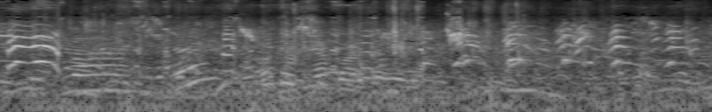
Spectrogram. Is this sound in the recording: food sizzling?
no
